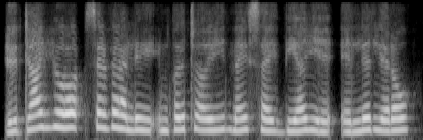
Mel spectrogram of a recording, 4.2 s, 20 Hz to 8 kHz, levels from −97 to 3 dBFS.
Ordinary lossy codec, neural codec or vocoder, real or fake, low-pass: none; codec, 16 kHz in and 24 kHz out, 0.6 kbps, FocalCodec, streaming, 4096 codes; fake; 7.2 kHz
